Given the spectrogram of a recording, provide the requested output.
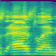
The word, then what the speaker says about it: Aslan: That's like that Aslan. I probably butchered his name. Chronicles of Narnia? – Yeah, Aslan.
